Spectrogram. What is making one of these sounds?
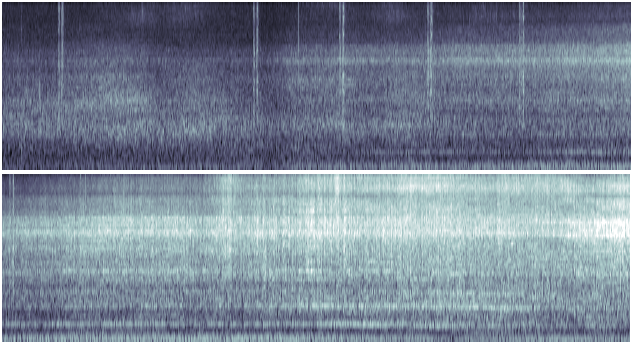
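Diesel locomotives rumble, growing louder as a freight train approaches and passes close by.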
